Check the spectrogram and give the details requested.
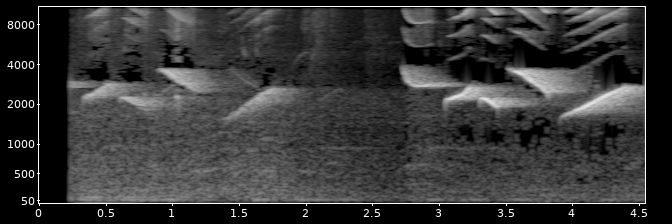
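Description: Green-winged saltator singing loud, clear whistled phrases of slurred rising and falling notes, in two bursts with a short pause between.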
